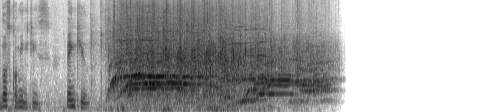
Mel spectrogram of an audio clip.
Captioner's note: cheers and Applause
